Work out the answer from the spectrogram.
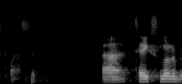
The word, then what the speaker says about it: Classiq: from the name and there are many people who Wonder how it's pronounced but on the record it's classic uh takes a lot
